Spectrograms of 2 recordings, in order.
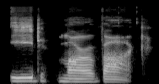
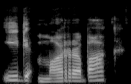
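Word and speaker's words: Eid Mubarak: for all of them eid marabak oh that's beautiful did i say it correctly eid marabak i think you have to roll the r i'm going to pin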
